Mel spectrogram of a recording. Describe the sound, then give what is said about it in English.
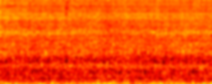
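A small flowing stream spills steadily over a tiny waterfall onto a collection of rocks, a continuous rush and burble of water with no voices, soft and even throughout. “You can hear the sound of the water over a tiny little waterfall connecting to a collection of rocks.”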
